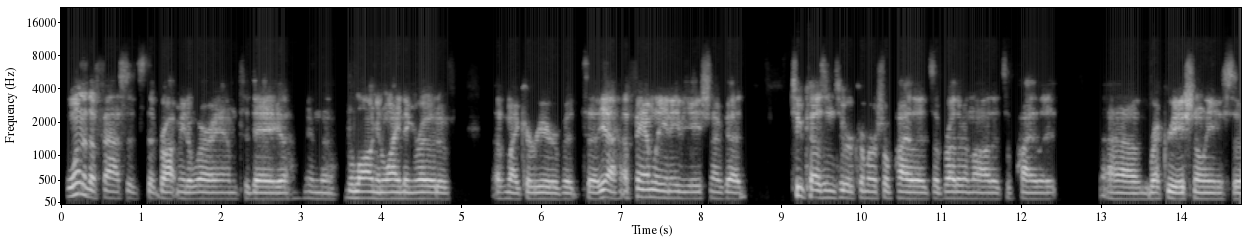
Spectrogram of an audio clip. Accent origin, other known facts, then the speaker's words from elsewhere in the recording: Alaska, United States; born there; also born or lived in Omaha, Nebraska; I was born in Alaska, and mm-hmm. uh, my dad was was stationed there. He was a pilot in the Air Force, and we did a couple of tours there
